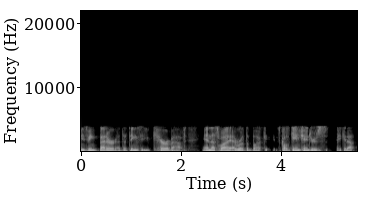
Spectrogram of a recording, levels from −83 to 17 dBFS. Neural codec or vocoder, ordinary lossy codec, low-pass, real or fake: none; AAC, 16 kbps; 7.2 kHz; real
